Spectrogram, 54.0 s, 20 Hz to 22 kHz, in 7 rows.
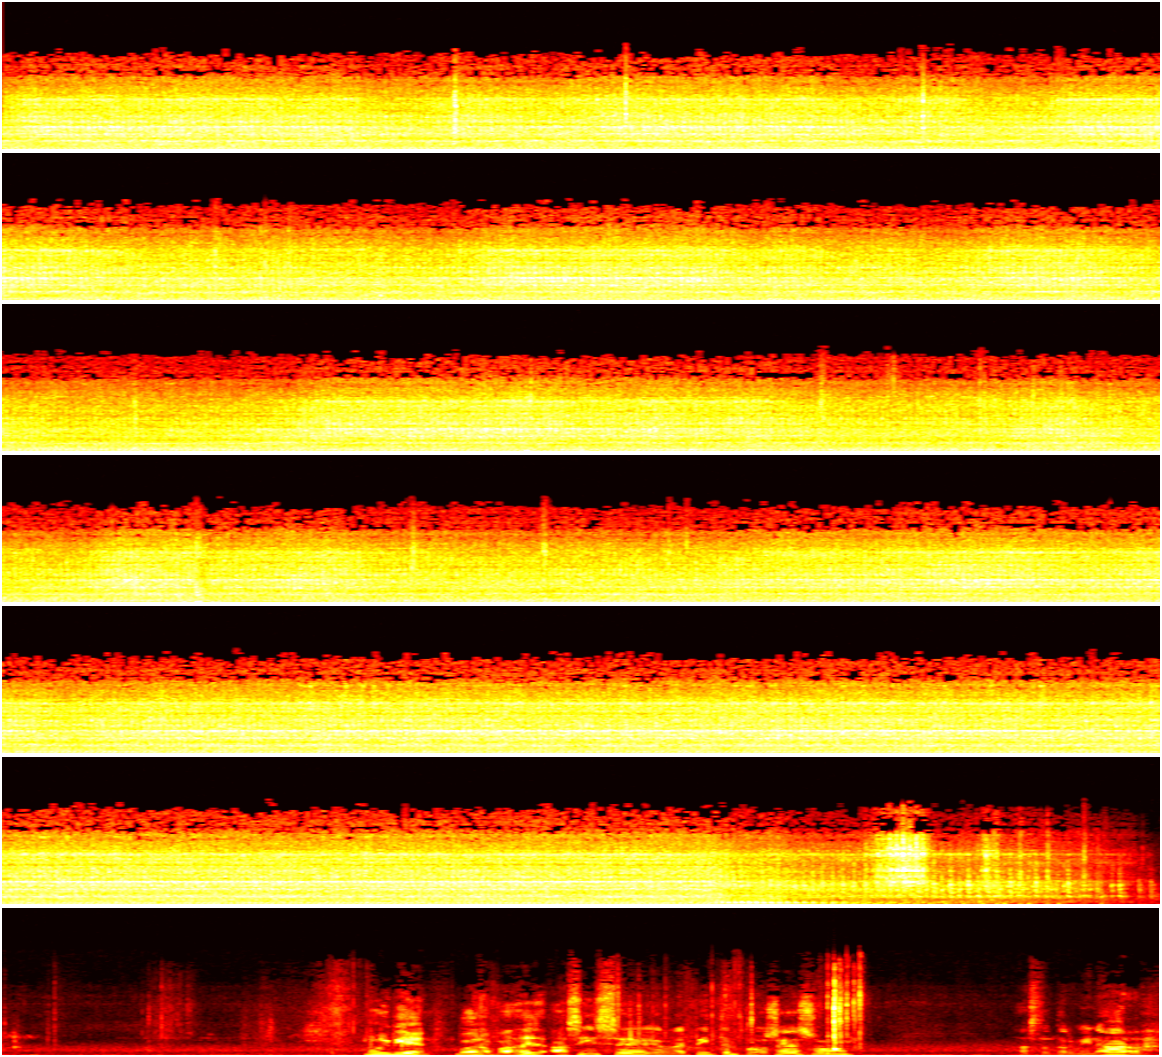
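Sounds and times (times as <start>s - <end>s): log splitter engine running: 0.0s - 46.6s.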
